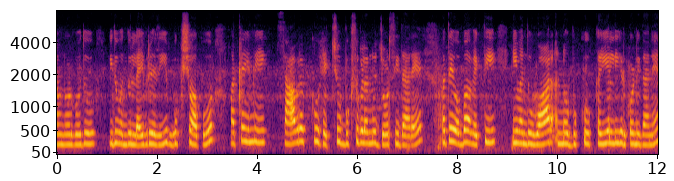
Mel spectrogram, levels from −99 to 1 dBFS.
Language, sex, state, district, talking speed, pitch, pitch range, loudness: Kannada, female, Karnataka, Gulbarga, 115 wpm, 230 Hz, 215-250 Hz, -16 LUFS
